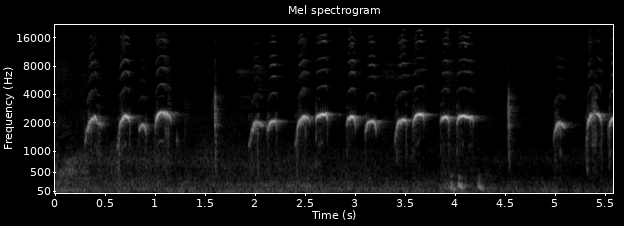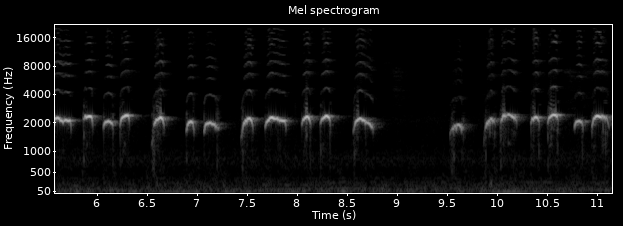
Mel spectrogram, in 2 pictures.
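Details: Whistling pet cockatiel performing a medley of tunes; long runs of clear, slightly rising whistled notes at a steady pitch, briefly interrupted by a low thump, then resuming in a brisk, even rhythm.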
